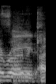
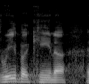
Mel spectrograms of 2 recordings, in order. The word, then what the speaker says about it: Rybakina: So I got Elena Rybakina. – I've been saying Rybakina's name wrong the whole time. I used to think it was Rybakina, and now everybody says Rybakina. So it's Rybakina.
